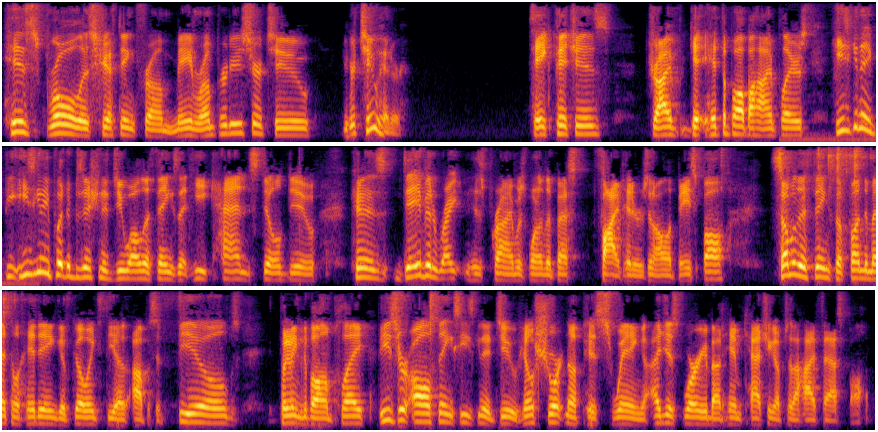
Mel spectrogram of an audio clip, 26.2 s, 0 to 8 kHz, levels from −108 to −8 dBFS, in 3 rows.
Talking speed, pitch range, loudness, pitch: 225 wpm, 145-185 Hz, -22 LUFS, 160 Hz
